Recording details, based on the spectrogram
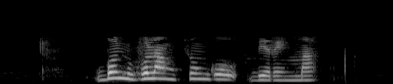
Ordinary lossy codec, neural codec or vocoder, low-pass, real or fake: MP3, 16 kbps; none; 3.6 kHz; real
